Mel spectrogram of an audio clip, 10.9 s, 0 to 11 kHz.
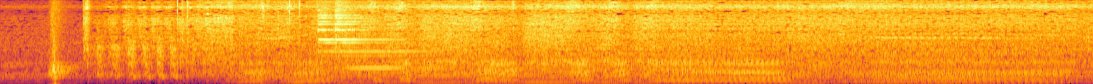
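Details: Ford Lynx 2000, manual transmission: engine cranks, catches, then settles into a lumpy, uneven idle with a stumbling beat; engine misfire from a fuel rail leak.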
